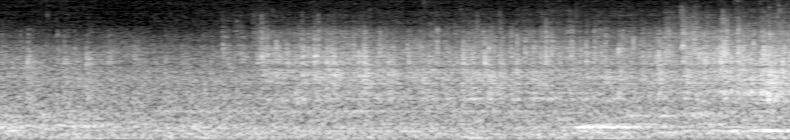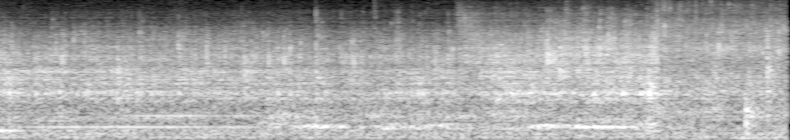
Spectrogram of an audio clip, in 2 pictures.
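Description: Hot oil sizzling in a pan as paneer cubes are dropped in one by one. The sizzle grows louder and thicker from about a second and a half in, as more pieces go into the oil.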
